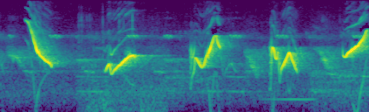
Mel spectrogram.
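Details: A red-cowled cardinal (Paroaria dominicana) gives the 'açoite' song type, used to warm up and train birds: clear, loud whistled phrases, some sweeping down and others rising, about one every second, with faint background chatter.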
